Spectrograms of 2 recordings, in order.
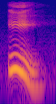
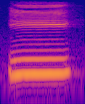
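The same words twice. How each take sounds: First: The pitch falls sharply from high to low. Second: The pitch stays high and level. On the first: "사성" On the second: "일성"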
